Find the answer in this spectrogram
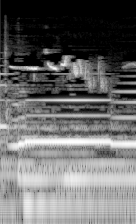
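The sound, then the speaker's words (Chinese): A flock of birds in a tree chirp and twitter in quick, high, fluttering calls over a steady sustained musical tone, all at a moderate level for just under two seconds, with no voices. “有一天，小黑熊从森林里走过，他看见树上有一群鸟儿，于是他就冲着鸟儿叫道”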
